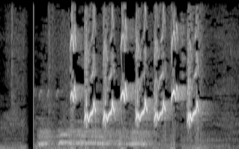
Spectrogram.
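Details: Cinereous tit (gelatik batu, wingko) singing loudly and clearly: about eight rapid, ringing high double notes, roughly four per second. A lower rough hum lies underneath the first half.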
